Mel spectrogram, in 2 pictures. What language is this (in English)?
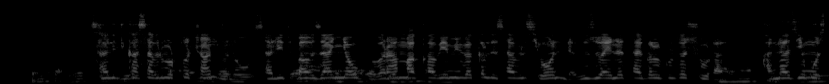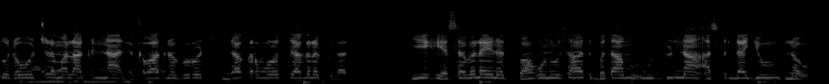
Amharic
